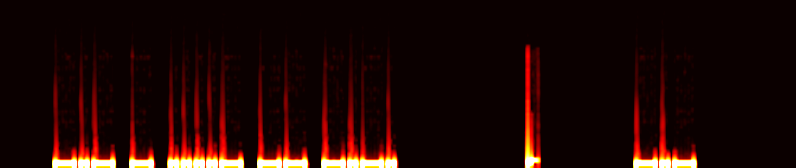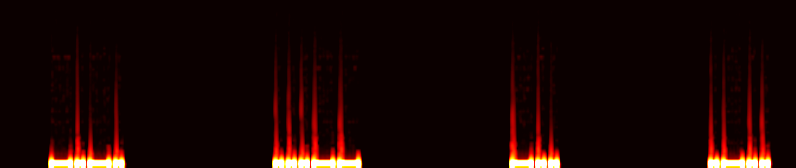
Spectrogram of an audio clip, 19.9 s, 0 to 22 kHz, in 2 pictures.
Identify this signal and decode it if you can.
Morse code, heard as a keyed tone, about 15 wpm, spaced as for 6 wpm, 700 Hz. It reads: KT4MC KC3DL
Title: USA Call Signs - 8x Character Spacing - 15wpm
